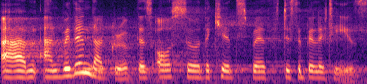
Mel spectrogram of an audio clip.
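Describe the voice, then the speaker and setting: A woman speaks at a fairly quick pace with a Sri Lankan accent. Her intonation stays fairly even, and the room echo is audible. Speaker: UX design consultant. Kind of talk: conference talk. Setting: stage with audience. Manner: fast; hesitant, many fillers.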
